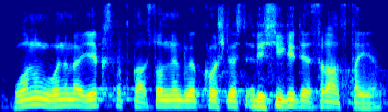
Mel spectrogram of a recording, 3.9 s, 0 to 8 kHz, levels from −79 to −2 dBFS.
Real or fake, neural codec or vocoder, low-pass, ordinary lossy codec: fake; codec, 16 kHz, 2 kbps, X-Codec, HuBERT features, trained on general audio; 7.2 kHz; none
